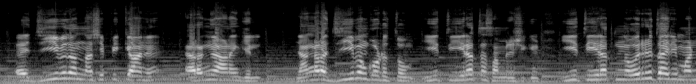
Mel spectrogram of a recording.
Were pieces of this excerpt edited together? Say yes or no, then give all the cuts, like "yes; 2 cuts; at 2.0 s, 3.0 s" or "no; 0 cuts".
no; 0 cuts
